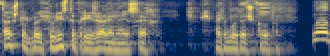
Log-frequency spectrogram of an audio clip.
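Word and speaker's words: Ысыах: человеку «Исэх», пишется «Исаах», но говоришь «Исэх», и как бы очень легко произнести «Исэх». Очень будет круто, если вот все это сделать так, чтобы туристы приезжали на Исэх.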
